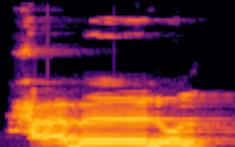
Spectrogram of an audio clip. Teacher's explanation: با حروف قلقلہ میں سے ہے اور اس لیے با کو ظاہر کر کے پڑھا جا رہا ہے۔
